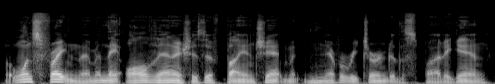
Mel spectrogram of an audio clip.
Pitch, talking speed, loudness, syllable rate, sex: 85 Hz, 230 wpm, -19 LUFS, 5.4 syllables/s, male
